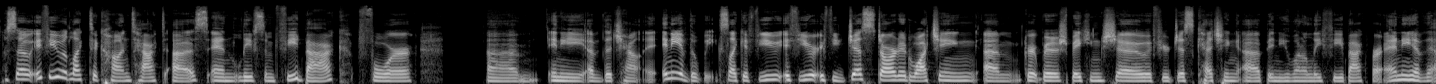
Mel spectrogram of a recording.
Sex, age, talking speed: female, 20-39, 215 wpm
